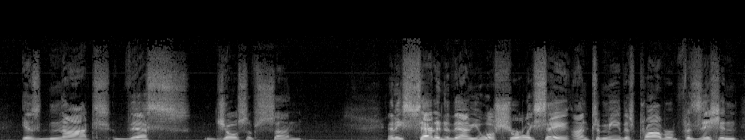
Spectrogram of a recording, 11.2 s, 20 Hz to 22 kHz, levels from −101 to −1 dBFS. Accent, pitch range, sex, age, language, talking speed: American, 140-185 Hz, male, 50-69, English, 100 wpm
